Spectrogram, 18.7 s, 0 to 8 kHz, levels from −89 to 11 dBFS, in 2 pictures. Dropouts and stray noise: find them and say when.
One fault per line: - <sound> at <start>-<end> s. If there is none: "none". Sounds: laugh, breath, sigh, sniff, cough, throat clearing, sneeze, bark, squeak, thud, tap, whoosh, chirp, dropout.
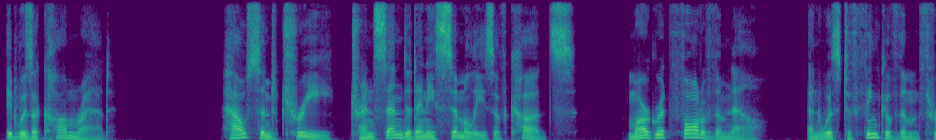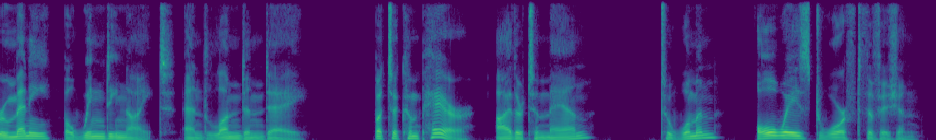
none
